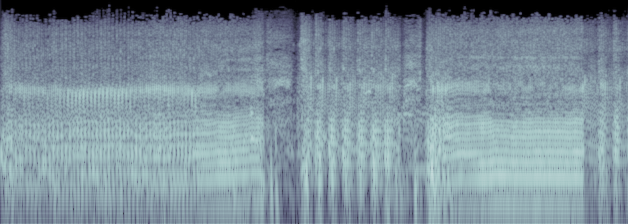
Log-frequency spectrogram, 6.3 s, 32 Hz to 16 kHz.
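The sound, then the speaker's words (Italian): An old 1960s Motom moped engine runs loud, its buzzing pitch rising and falling as it revs, with a brief sputtering dip partway through before it picks up again. “L'altro giorno ho fatto sparire un vecchio motorino anni 60, il Motom.”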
